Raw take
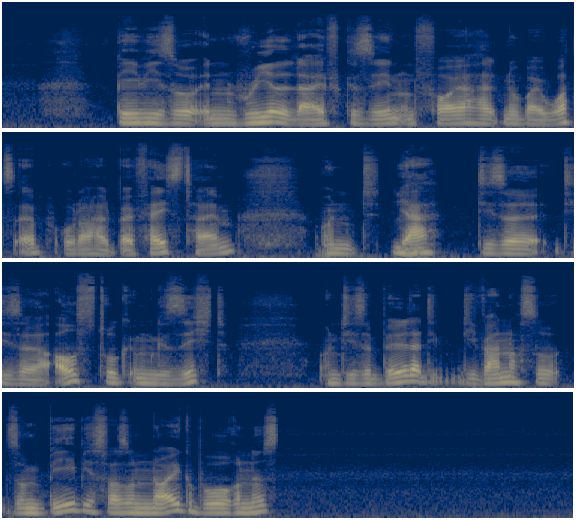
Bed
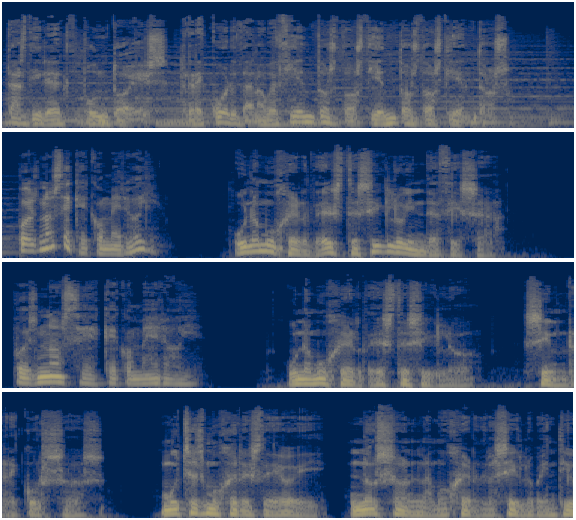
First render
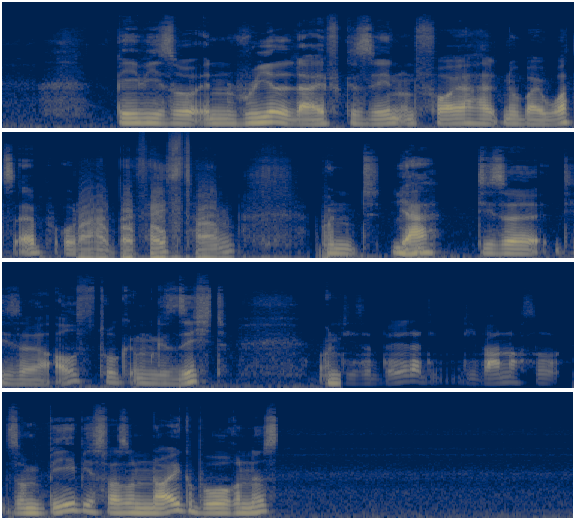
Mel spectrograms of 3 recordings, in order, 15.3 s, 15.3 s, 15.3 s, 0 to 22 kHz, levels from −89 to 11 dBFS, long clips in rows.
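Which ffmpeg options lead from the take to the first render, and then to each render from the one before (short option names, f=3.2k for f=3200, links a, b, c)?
-filter_complex "[0:a]asettb=1/sr,asplit=3[a][b][c];[a]atrim=end=4.304[d];[b]atrim=start=4.3:end=5.99,asetpts=PTS-STARTPTS,afade=t=in:d=0.004:c=qsin,afade=t=out:st=1.686:d=0.004:c=qsin,aeval=exprs='max(val(0),0)':c=same[e];[c]atrim=start=5.986[f];[d][e]acrossfade=d=0.004:c1=hsin:c2=qsin[g];[g][f]acrossfade=d=0.004:c1=qsin:c2=hsin,asettb=1/sr,asplit=3[h][i][j];[h]atrim=end=7.414[k];[i]atrim=start=7.41:end=8.81,asetpts=PTS-STARTPTS,afade=t=in:d=0.004:c=qsin,afade=t=out:st=1.396:d=0.004:c=qsin,acrossover=split=87|480|1900[l][m][n][o];[l]acompressor=threshold=-55dB:ratio=3[p];[m]acompressor=threshold=-42dB:ratio=3[q];[n]acompressor=threshold=-40dB:ratio=3[r];[o]acompressor=threshold=-56dB:ratio=3[s];[p][q][r][s]amix=inputs=4:normalize=0[t];[j]atrim=start=8.806[u];[k][t]acrossfade=d=0.004:c1=hsin:c2=qsin[v];[v][u]acrossfade=d=0.004:c1=qsin:c2=hsin,asettb=1/sr,asplit=3[w][x][y];[w]atrim=end=9.884[z];[x]atrim=start=9.88:end=11.43,asetpts=PTS-STARTPTS,afade=t=in:d=0.004:c=qsin,afade=t=out:st=1.546:d=0.004:c=qsin,asplit=3[aa][ab][ac];[aa]bandpass=f=730:t=q:w=8,volume=0dB[ad];[ab]bandpass=f=1.09k:t=q:w=8,volume=-6dB[ae];[ac]bandpass=f=2.44k:t=q:w=8,volume=-9dB[af];[ad][ae][af]amix=inputs=3:normalize=0[ag];[y]atrim=start=11.426[ah];[z][ag]acrossfade=d=0.004:c1=hsin:c2=qsin[ai];[ai][ah]acrossfade=d=0.004:c1=qsin:c2=hsin"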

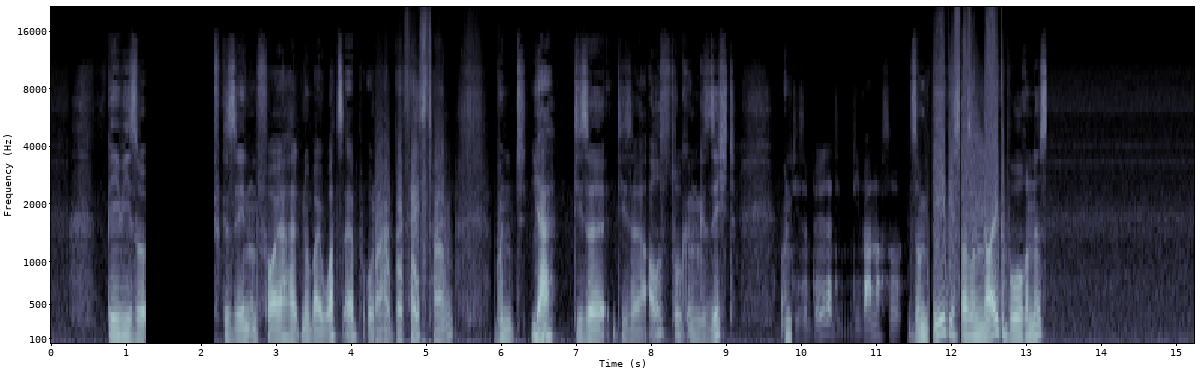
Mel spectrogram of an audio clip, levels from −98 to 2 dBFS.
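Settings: -filter_complex "[0:a]asettb=1/sr,asplit=3[a][b][c];[a]atrim=end=8.034[d];[b]atrim=start=8.03:end=8.55,asetpts=PTS-STARTPTS,afade=t=in:d=0.004:c=qsin,afade=t=out:st=0.516:d=0.004:c=qsin,asplit=2[e][f];[f]adelay=31,volume=-4dB[g];[e][g]amix=inputs=2:normalize=0,atrim=end_sample=22932[h];[c]atrim=start=8.546[i];[d][h]acrossfade=d=0.004:c1=hsin:c2=qsin[j];[j][i]acrossfade=d=0.004:c1=qsin:c2=hsin,asplit=3[k][l][m];[k]afade=t=out:st=11.67:d=0.02[n];[l]acrusher=bits=5:mix=0:aa=0.5,afade=t=in:st=11.67:d=0.02,afade=t=out:st=12.72:d=0.02[o];[m]afade=t=in:st=12.72:d=0.02[p];[n][o][p]amix=inputs=3:normalize=0,asplit=3[q][r][s];[q]atrim=end=1.25,asetpts=PTS-STARTPTS,afade=t=out:st=1.246:d=0.004:c=hsin[t];[r]atrim=start=1.25:end=2.18,asetpts=PTS-STARTPTS,volume=0[u];[s]atrim=start=2.18,asetpts=PTS-STARTPTS,afade=t=in:d=0.004:c=hsin[v];[t][u][v]concat=n=3:v=0:a=1"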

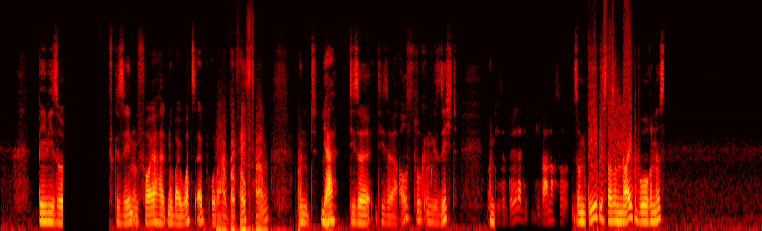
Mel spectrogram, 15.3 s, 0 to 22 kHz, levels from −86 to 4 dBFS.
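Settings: -filter_complex "[0:a]asettb=1/sr,asplit=3[a][b][c];[a]atrim=end=3.364[d];[b]atrim=start=3.36:end=4.41,asetpts=PTS-STARTPTS,afade=t=in:d=0.004:c=qsin,afade=t=out:st=1.046:d=0.004:c=qsin,equalizer=f=1.2k:w=3.2:g=-13.5[e];[c]atrim=start=4.406[f];[d][e]acrossfade=d=0.004:c1=hsin:c2=qsin[g];[g][f]acrossfade=d=0.004:c1=qsin:c2=hsin"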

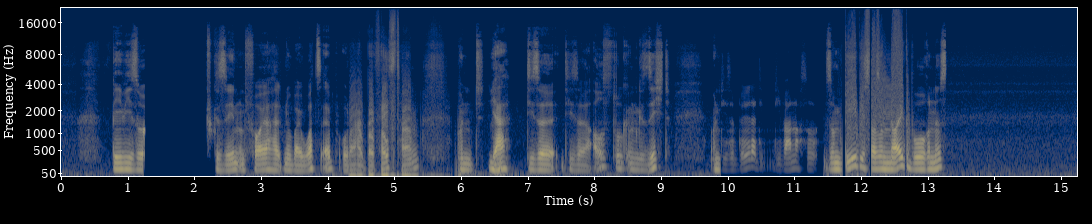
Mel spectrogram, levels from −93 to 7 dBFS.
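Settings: -filter_complex "[0:a]asettb=1/sr,asplit=3[a][b][c];[a]atrim=end=1.224[d];[b]atrim=start=1.22:end=2.31,asetpts=PTS-STARTPTS,afade=t=in:d=0.004:c=qsin,afade=t=out:st=1.086:d=0.004:c=qsin,highpass=f=1.1k:t=q:w=5.8[e];[c]atrim=start=2.306[f];[d][e]acrossfade=d=0.004:c1=hsin:c2=qsin[g];[g][f]acrossfade=d=0.004:c1=qsin:c2=hsin"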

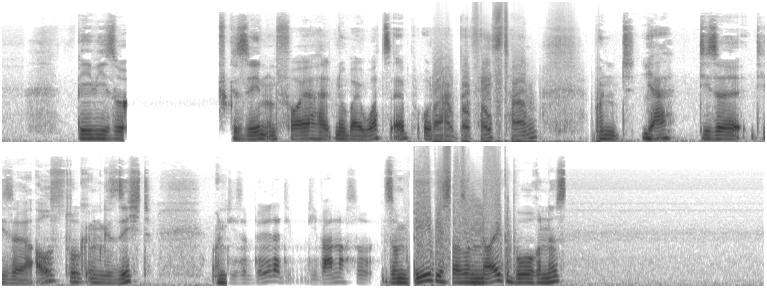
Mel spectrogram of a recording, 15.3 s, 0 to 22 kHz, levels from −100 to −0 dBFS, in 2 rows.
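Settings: -af "dynaudnorm=f=110:g=31:m=5dB,alimiter=limit=-17.5dB:level=0:latency=1:release=151"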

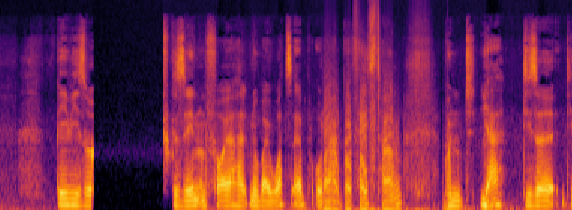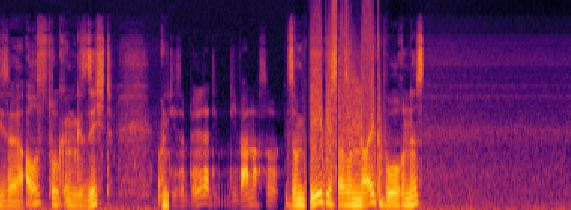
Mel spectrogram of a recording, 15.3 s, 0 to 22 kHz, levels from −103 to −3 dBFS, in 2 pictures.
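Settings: -af "volume=11.5dB"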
